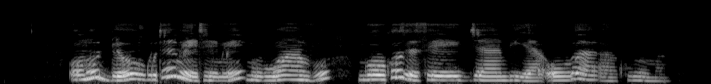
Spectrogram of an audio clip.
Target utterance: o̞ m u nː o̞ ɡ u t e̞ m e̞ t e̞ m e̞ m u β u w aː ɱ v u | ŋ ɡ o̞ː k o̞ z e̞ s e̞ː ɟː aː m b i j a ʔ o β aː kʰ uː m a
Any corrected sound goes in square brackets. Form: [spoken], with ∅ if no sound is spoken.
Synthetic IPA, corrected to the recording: o̞ m u [dː] o̞ ɡ u t e̞ m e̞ t e̞ m e̞ m u β u w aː ɱ v u | ŋ ɡ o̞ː k o̞ z e̞ s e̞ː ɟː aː m b i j a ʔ o β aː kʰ uː m a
